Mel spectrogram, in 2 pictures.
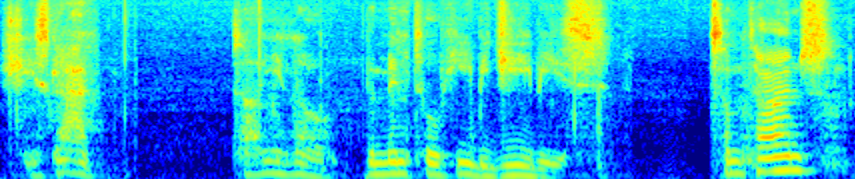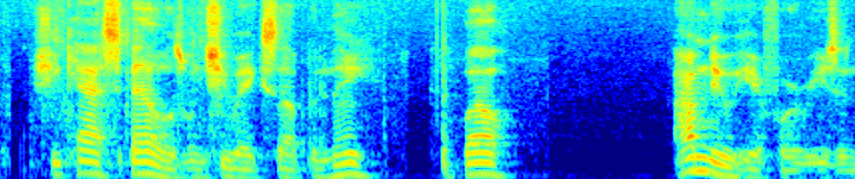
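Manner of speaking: voiced stage whisper, like a shared secret. The narrator voices a cat half-whispering to both players after an old lady snores: half-whispering. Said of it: "He whispers to both of you".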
